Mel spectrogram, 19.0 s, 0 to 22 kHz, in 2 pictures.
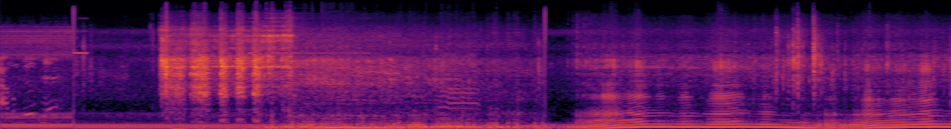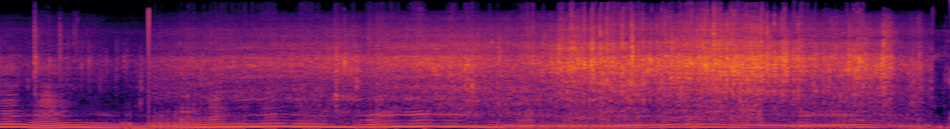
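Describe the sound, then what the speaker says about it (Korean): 1992 Mazda RX-7 rotary engine idling while warming up after two years unstarted, a loud close rumbling idle with rising and falling revs, voices talking over it. "2년 만에 시동을 걸어도 예열은 해야 돼"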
